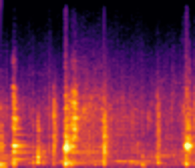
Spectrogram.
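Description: Crab with roe frying in oil for Sundarbans-style crab jhal, sharp scraping stirs and metallic clinks of a utensil against the pan over a light sizzle, close and irregular.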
